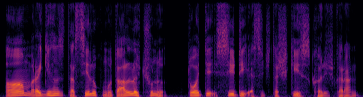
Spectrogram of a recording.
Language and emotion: Kashmiri, neutral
